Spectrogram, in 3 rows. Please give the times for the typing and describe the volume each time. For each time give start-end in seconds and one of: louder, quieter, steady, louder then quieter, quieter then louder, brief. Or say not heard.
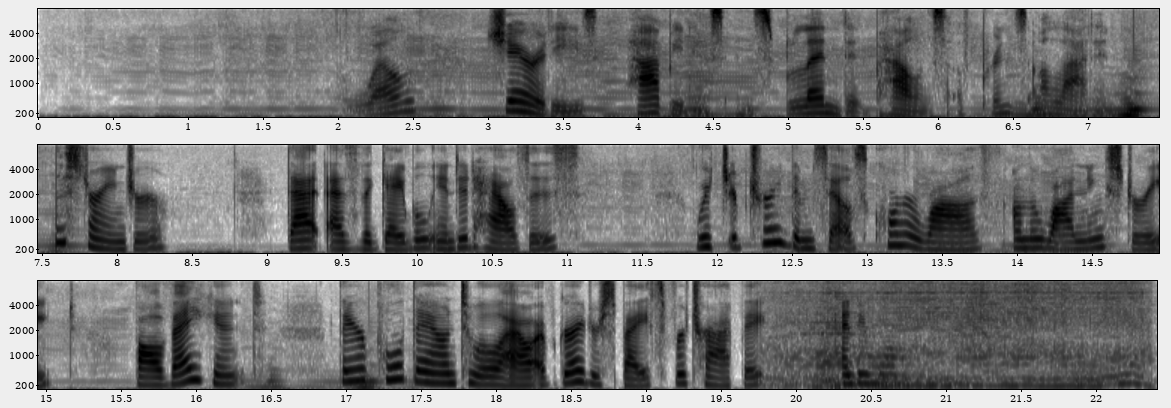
not heard.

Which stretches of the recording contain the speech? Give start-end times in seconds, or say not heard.
2.0-20.8.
